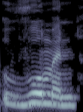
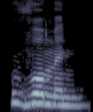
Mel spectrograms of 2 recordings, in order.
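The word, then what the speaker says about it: women: WOMAN, ये इसको बोलेंगे वुमन, वुमन। और अगर ये प्लूरल है मतलब कि ई आता है, तो इसको प्रोनाउंस कैसे करते हैं, वीमेन, वीमेन।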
